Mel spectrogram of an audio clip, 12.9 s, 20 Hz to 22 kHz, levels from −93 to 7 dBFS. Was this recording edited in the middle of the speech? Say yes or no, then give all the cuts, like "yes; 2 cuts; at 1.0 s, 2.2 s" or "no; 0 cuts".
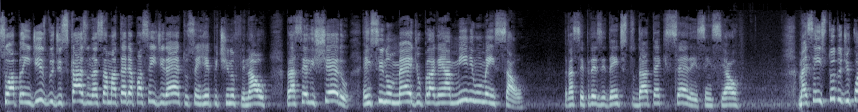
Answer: no; 0 cuts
